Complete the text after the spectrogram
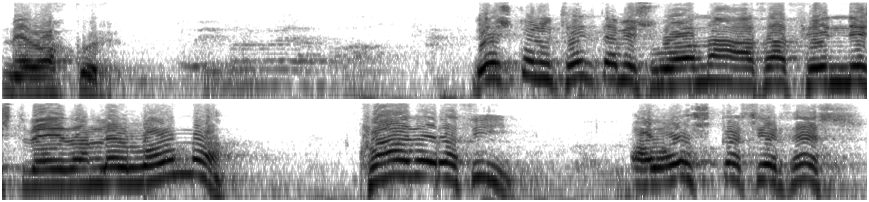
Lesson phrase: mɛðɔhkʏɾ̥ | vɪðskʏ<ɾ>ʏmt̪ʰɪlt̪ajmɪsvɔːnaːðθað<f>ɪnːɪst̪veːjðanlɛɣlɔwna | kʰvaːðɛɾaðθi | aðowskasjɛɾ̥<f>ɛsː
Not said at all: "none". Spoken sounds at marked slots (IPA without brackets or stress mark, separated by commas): l, f, θ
